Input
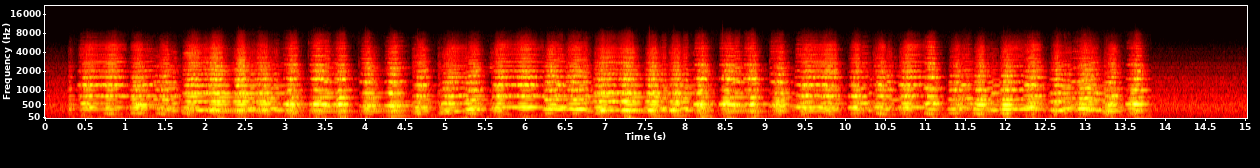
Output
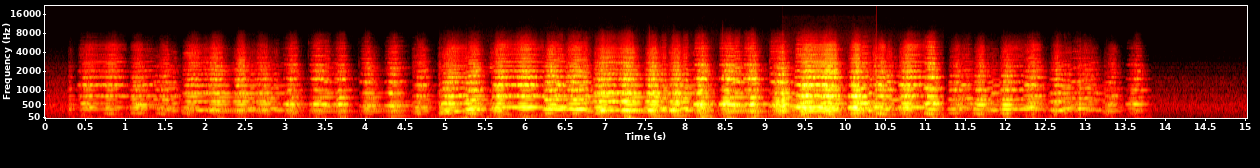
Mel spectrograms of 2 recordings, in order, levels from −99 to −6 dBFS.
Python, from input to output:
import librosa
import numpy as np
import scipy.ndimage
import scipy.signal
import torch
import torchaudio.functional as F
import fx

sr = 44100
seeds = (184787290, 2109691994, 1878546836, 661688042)

y = fx.gain(x, sr, db=fx.steps((0.0, -6.0), (4.92, 3.0), (9.21, 10.0), (10.39, 3.5), (11.23, -3.5), (12.94, -12.0)))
